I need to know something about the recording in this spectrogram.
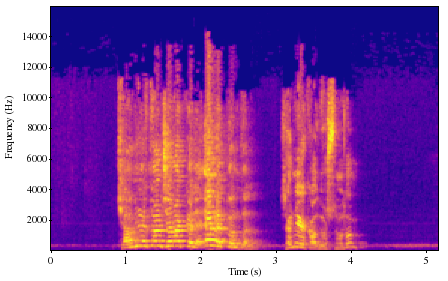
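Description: An elderly man speaks sternly, close by.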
